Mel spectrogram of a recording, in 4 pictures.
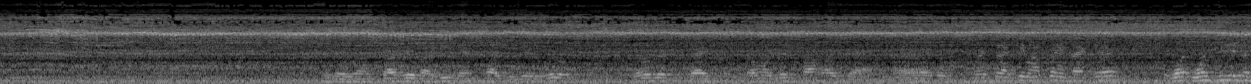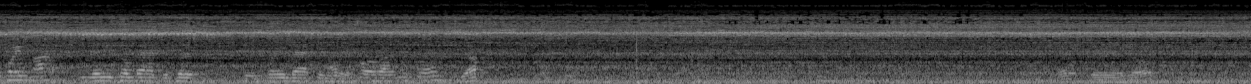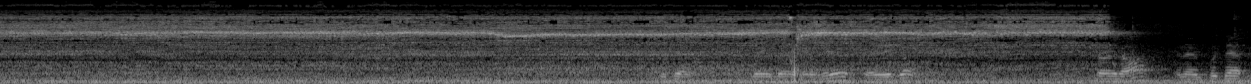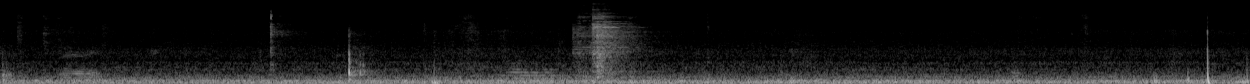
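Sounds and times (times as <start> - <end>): gas torch hissing: 0.0 - 37.2.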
